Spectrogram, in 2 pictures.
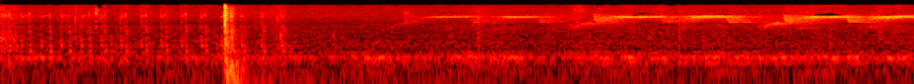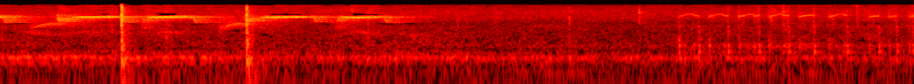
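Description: A small bird calling a quick run of about eight high, thin notes, starting about a second and a half in. A single sharp knock sounds near the start, and two fainter taps come midway.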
